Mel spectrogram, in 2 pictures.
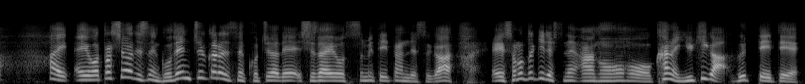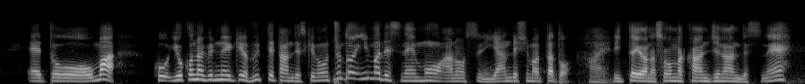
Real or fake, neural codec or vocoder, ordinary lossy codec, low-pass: fake; codec, 16 kHz, about 1 kbps, DyCAST, with the encoder's durations; none; none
